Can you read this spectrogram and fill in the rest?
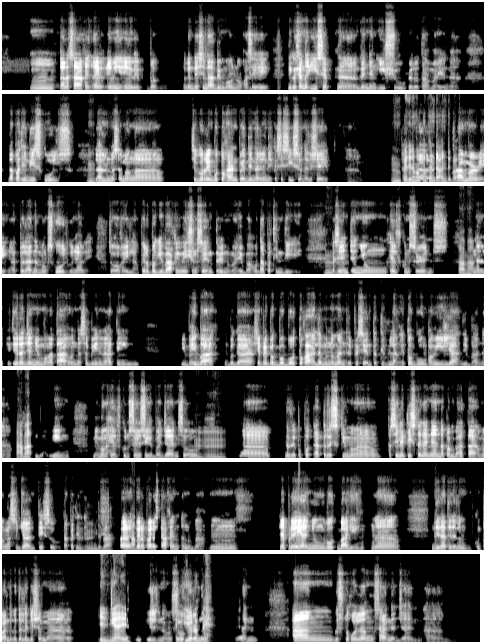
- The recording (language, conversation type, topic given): Filipino, unstructured, Ano ang palagay mo sa sistema ng halalan sa bansa?
- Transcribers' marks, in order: tapping; tongue click; laughing while speaking: "eh"; unintelligible speech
